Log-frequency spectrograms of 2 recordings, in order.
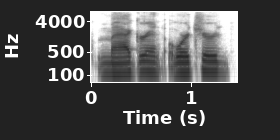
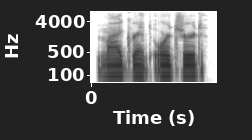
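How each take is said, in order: First: Migrant with a flat Southern a, like mag-rant. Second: Migrant said my-grant, with a long i; careful, corrected Migrant as my-grant; standard Migrant. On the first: Asking a coworker about Bakersfield orchards, Migrant as mag-rant. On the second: Correcting her own accent on air, Migrant as my-grant. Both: Shown as a demonstration. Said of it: "my Southern just went through".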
